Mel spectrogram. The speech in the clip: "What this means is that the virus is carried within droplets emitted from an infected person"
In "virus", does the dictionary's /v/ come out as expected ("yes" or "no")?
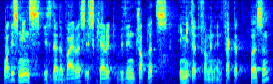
yes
